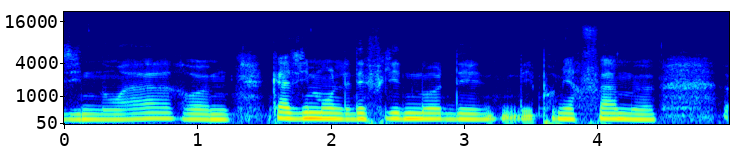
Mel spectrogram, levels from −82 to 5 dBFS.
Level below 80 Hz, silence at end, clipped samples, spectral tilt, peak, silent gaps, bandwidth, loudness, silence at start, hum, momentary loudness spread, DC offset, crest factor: -56 dBFS; 0.1 s; under 0.1%; -8.5 dB/octave; -16 dBFS; none; 13 kHz; -32 LUFS; 0 s; none; 10 LU; under 0.1%; 16 dB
